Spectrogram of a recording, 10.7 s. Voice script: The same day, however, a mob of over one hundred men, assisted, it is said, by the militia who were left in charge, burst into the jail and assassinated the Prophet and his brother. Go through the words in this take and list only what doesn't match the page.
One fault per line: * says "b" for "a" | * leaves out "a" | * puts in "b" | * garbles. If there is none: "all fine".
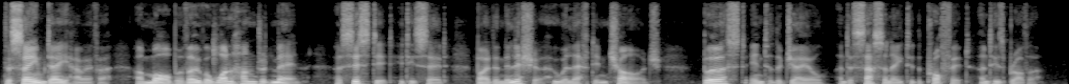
all fine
